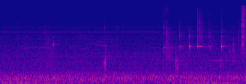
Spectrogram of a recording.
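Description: Ice cubes clinking against a glass mason jar: several light, ringing clinks near the end.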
